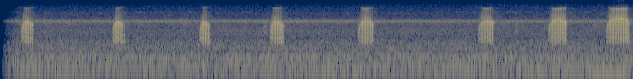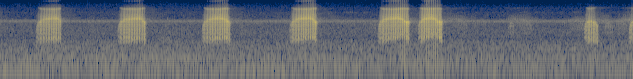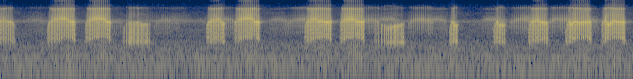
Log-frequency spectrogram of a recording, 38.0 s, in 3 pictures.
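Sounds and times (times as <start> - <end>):
frog croaking: 0.4 - 0.9, 2.2 - 2.6, 3.9 - 4.4, 5.2 - 5.8, 7.1 - 7.6, 9.5 - 11.5, 12.1 - 12.8, 13.4 - 14.0, 15.0 - 15.7, 16.7 - 17.4, 18.4 - 19.1, 20.2 - 22.1, 23.9 - 37.9.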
